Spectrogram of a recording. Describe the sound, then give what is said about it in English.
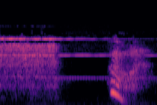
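A doorbell rings in two bursts: a buzzy, metallic ring lasting under a second, a short pause, then a second, louder ring, all over a faint steady hum. “Peel was taking a quiet rest, her feet up and a harmless novel on her lap, when the doorbell rang.”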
